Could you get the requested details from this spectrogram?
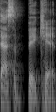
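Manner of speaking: put-on New York accent. Imitating what Joe Pesci says about a son: Joe Pesci impression. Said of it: "I can't do the accent as well".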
